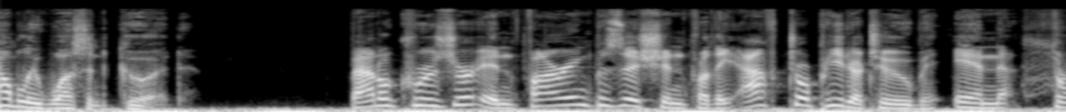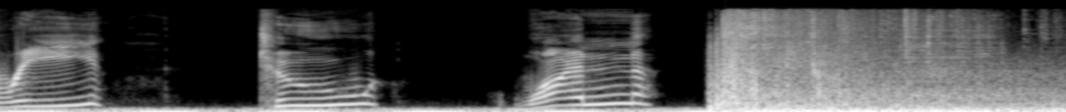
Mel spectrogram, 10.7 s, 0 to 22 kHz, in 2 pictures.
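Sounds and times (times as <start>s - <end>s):
speech: 0.0s - 1.0s, 1.8s - 5.9s, 6.6s - 7.3s, 7.9s - 8.7s
heavy depth charge exploding against a submarine hull: 8.8s - 10.6s.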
